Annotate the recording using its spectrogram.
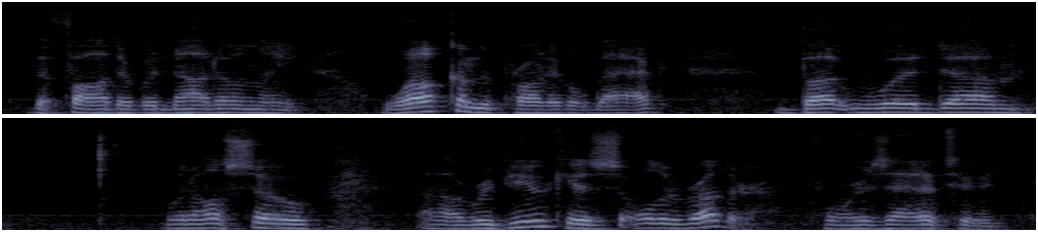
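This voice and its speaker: A man with an American accent talks at a fairly slow pace, leaving long, frequent pauses. His medium-pitched voice is dark, mellow and somewhat breathy, with fairly even intonation. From Colorado, US. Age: 60s. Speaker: professor. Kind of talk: lecture. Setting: recorded video. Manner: halting.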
